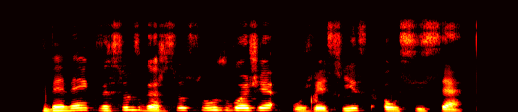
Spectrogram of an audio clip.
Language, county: Lithuanian, Šiauliai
